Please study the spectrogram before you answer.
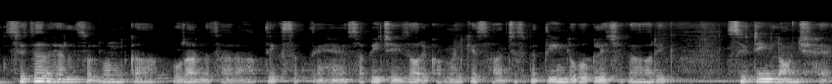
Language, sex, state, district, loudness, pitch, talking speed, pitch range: Hindi, male, Bihar, Gaya, -19 LUFS, 105 Hz, 180 wpm, 100-115 Hz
